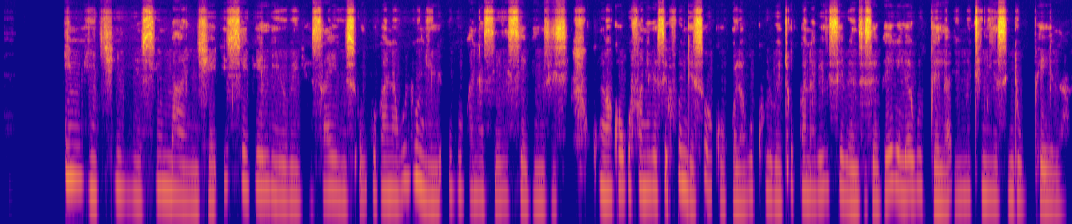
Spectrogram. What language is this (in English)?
North Ndebele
